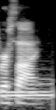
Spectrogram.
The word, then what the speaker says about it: Versailles: Versailles Versailles it's just Versailles you don't pronounce the S either you normally don't pronounce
